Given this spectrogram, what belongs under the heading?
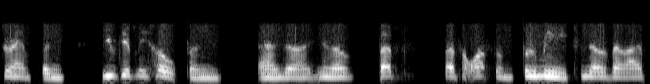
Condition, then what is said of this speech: Cerebral palsy. And then obviously my speech, I had to go through countless speech therapy sessions to be able to talk and speak like you hear me today.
